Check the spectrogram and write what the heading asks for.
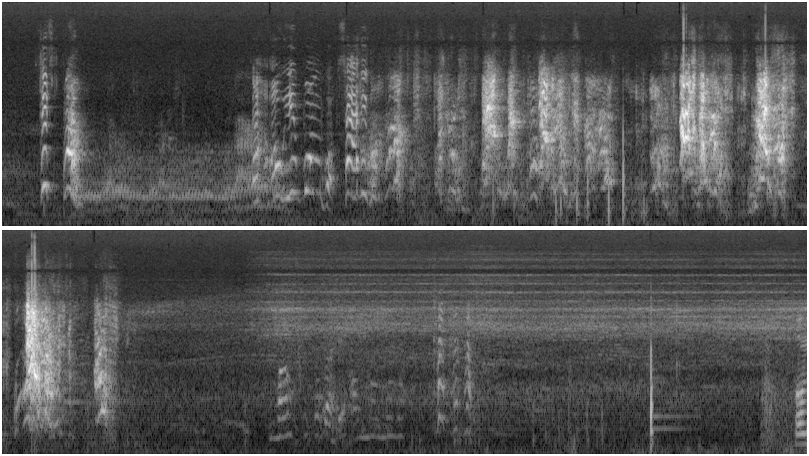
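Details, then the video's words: Toy Pomeranian pet in Kathmandu, Nepal, angry and attacking: rapid bursts of sharp, high-pitched yapping barks mixed with people talking, followed by quieter moments with faint steady tones. "Angry Pomo attacking"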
